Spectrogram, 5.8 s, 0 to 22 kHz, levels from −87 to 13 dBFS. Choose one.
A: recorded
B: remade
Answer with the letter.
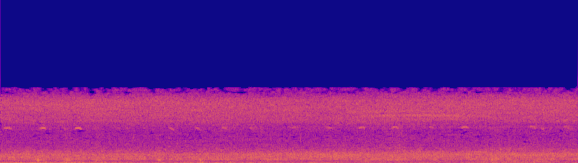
B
